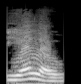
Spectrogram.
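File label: "yellow", British English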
